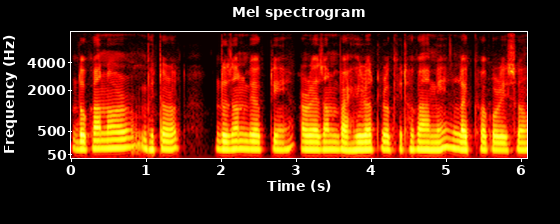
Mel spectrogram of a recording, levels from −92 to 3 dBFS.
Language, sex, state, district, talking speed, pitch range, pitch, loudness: Assamese, male, Assam, Sonitpur, 120 wpm, 135-145 Hz, 135 Hz, -18 LUFS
